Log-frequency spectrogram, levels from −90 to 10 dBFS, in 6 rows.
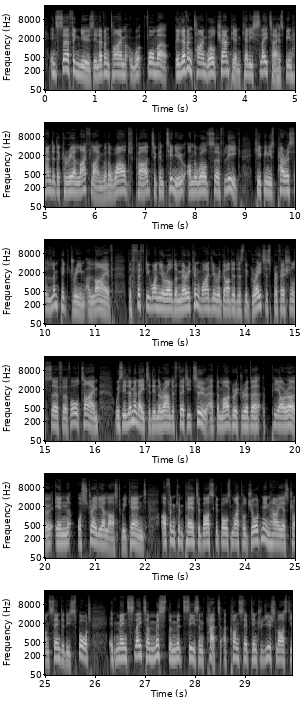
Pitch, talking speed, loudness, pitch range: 145 Hz, 175 wpm, -22 LUFS, 135-165 Hz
